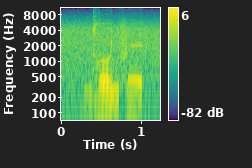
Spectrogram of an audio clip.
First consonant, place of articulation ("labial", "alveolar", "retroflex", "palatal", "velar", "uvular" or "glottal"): alveolar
